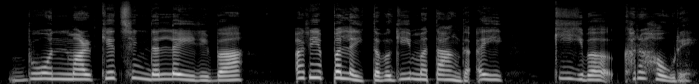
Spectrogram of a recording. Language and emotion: Manipuri, fearful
